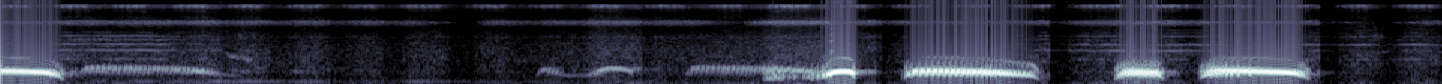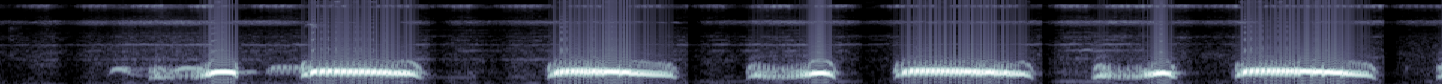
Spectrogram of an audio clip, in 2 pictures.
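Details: Caged Spotted Dove used as a decoy bird in Thai trapping, singing the two-coo style with a small voice: faint early coos, then a steady run of low paired hoots, each a short note followed by a drawn-out one.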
